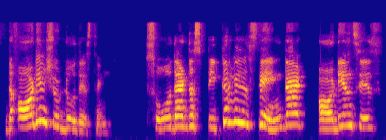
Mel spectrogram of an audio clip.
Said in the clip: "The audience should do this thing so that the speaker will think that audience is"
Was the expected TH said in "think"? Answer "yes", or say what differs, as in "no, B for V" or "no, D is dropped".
no, S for TH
